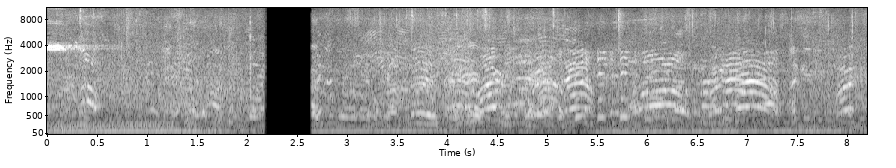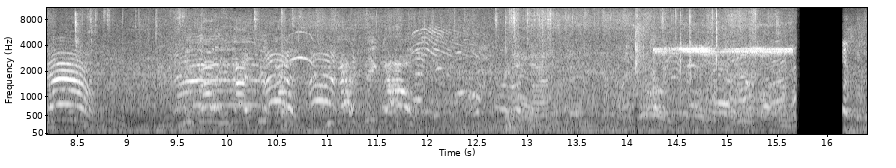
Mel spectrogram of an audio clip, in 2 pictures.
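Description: A crowd of spectators shouts and cheers close by outdoors.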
